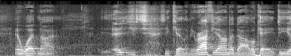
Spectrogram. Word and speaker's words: Rafael Nadal: Rafael Nadal. She said it right too, with the correct. Rafael Nadal. She said it with the correct pronunciation and the enunciation.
